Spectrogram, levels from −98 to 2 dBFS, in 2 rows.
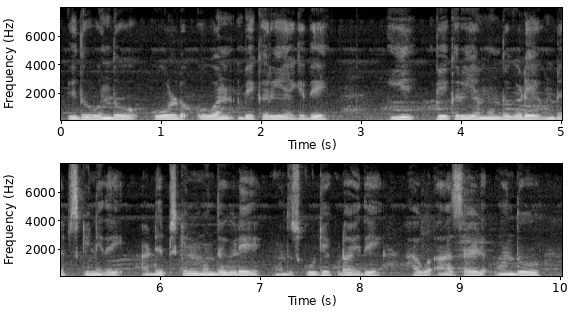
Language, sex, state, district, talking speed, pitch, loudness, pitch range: Kannada, male, Karnataka, Chamarajanagar, 145 wpm, 125 Hz, -21 LUFS, 115-135 Hz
